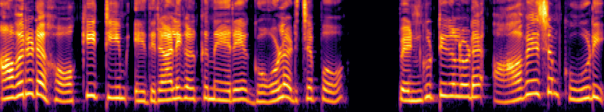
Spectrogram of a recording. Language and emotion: Malayalam, happy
